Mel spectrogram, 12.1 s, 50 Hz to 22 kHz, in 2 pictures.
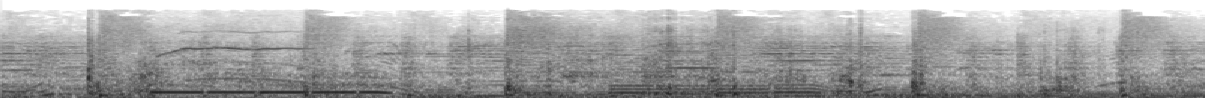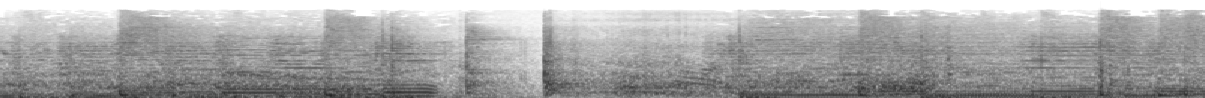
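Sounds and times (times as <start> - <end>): rock music: 0.0 - 8.7, 9.4 - 12.0
skateboard rolling: 0.0 - 12.0.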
